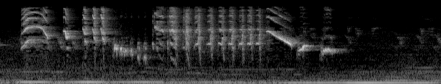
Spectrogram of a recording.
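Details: Lively greater green leafbird song meant to rouse rival birds: sharp down-slurred whistles, a fast buzzy rattling series, and loud descending sweeps, with a faint low hum underneath.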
